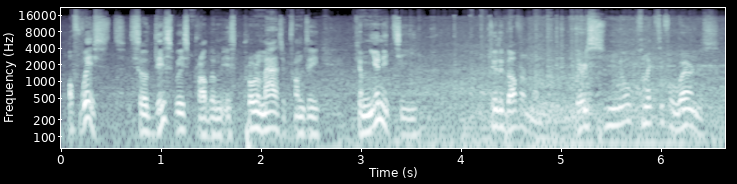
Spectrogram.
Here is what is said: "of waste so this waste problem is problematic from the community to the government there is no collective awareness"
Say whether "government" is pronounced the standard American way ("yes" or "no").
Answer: yes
